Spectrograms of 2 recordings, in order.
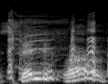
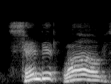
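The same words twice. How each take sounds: First: A giggly second blessing; laughing catchphrase. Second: Catchphrase blessing. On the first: To his co-host, giggling his signature send-off line. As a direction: repeat it with a laugh breaking in. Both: Shown as a demonstration. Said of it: "I wouldn't be me without saying".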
